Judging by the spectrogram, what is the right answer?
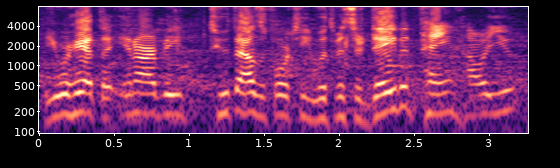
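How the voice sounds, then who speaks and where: A man hosting a TV show and interviewing a guest, upbeat and quick to laugh. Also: high voice, steady tone. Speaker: TV show host. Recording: noisy crowd nearby.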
